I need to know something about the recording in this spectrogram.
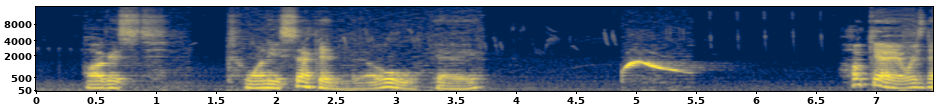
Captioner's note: descending whistle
